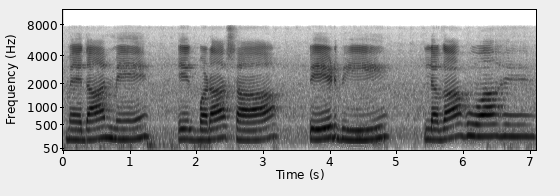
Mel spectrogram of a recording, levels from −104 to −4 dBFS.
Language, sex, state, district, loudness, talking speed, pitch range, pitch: Hindi, female, Rajasthan, Jaipur, -13 LUFS, 85 wpm, 195-245 Hz, 205 Hz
